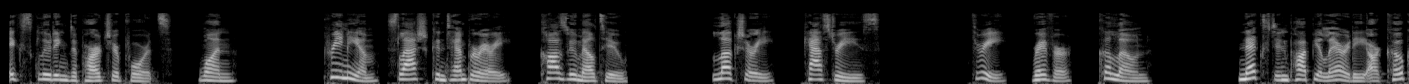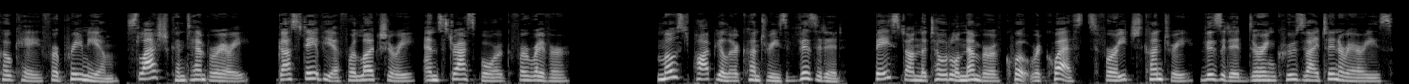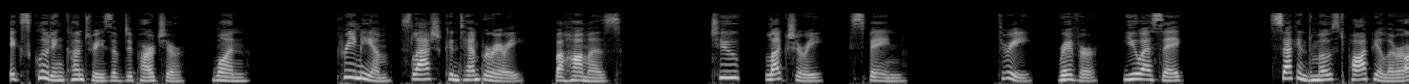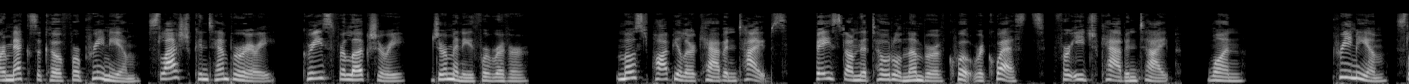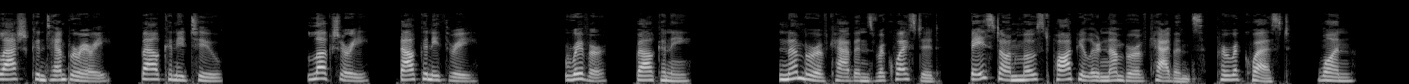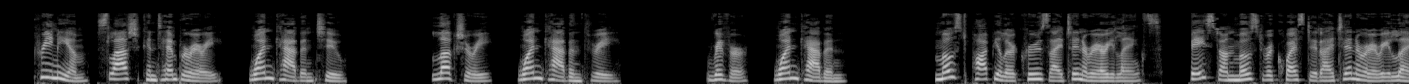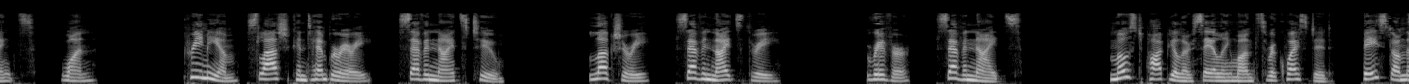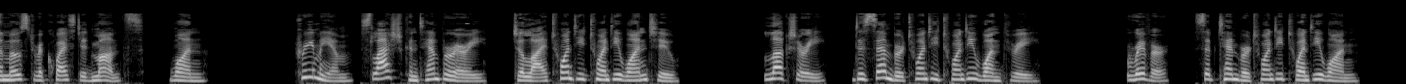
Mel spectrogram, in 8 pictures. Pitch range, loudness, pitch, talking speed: 165-235 Hz, -20 LUFS, 200 Hz, 95 wpm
